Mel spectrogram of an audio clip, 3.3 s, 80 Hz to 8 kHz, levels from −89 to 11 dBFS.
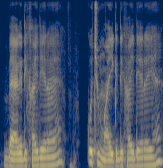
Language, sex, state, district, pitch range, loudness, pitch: Hindi, male, Uttar Pradesh, Saharanpur, 120-140 Hz, -17 LUFS, 130 Hz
